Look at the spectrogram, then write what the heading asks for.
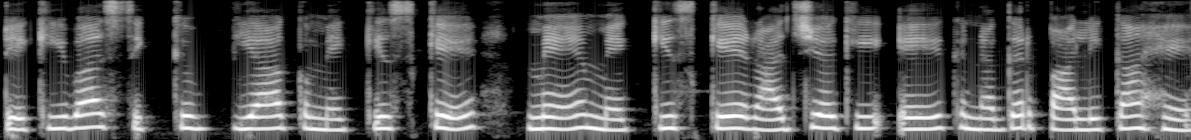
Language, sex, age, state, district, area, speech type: Hindi, female, 18-30, Madhya Pradesh, Seoni, urban, read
